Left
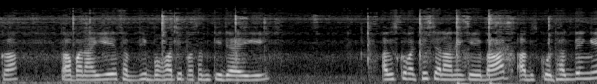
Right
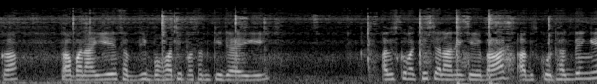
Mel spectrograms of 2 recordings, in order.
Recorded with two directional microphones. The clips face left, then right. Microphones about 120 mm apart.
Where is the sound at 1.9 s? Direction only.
35° left (ahead or behind).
